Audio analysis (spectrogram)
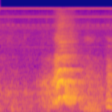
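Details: Pomeranian puppy Bello, bottle-fed since his mother Amy had no milk, suckling a dummy; one brief, thin, high whine that rises and falls over half a second, with a faint second squeak after.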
